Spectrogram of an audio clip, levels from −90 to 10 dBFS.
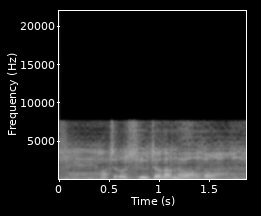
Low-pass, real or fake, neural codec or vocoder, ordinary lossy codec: none; fake; codec, 16 kHz, 0.5 kbps, FunCodec, trained on LibriTTS, 25 frames a second; none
